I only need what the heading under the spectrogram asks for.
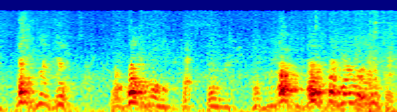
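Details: Border Collie playing tug of war, giving short, strained barks and whiny yelps in irregular clusters, with four main bursts of noisy, harmonic-rich vocalising spread across the stretch and brief pauses between.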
